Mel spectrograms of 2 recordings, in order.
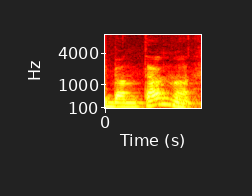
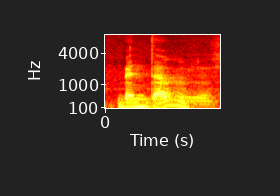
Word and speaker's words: Bentham: fait c'est un philosophe du 18e siècle Jérémy bantham Bentham bien le prononcer donc Jérémie Benten en fait à réfléchi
